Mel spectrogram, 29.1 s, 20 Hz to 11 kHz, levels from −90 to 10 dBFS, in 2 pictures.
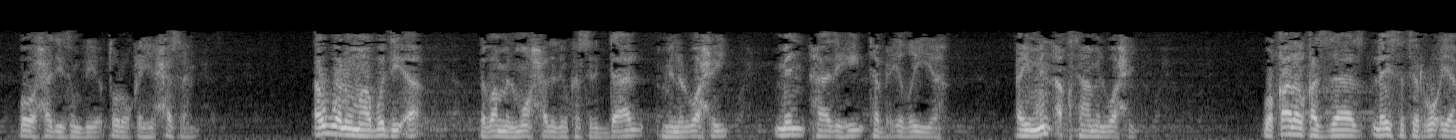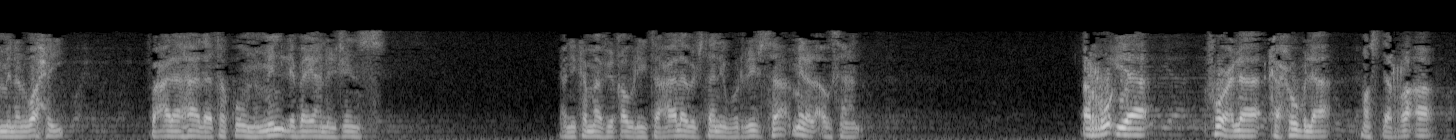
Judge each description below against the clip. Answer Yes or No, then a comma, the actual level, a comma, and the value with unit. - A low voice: Yes, low, 120 Hz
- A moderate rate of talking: Yes, average, 95 wpm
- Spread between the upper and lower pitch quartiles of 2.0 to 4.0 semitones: Yes, narrow, 2.5 semitones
